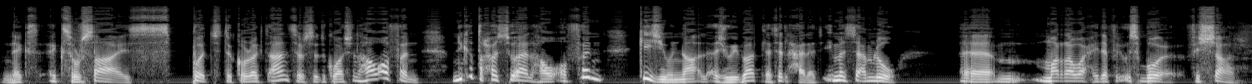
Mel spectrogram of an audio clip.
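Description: Lively male teacher, dry sound. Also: mid-range voice, racing, no room sound. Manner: reads answers aloud, switches to Darija to explain. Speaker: English teacher. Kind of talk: test correction lesson.

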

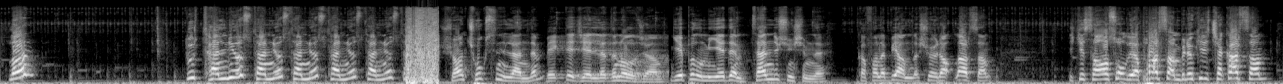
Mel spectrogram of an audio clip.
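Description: A young man giving casual commentary over his own gameplay, chatty and trash-talking opponents, with keyboard and mouse clicks at his desk mic. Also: high voice. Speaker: gaming YouTuber. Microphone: desk microphone, keyboard and mouse clicks.

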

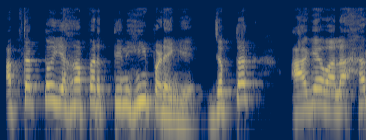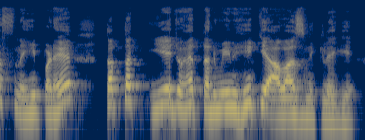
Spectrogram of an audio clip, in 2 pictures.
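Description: Patient teacher spelling out sounds slowly. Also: medium pitch, expressive, fairly bright tone, husky. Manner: patient, explains step by step and asks rhetorical questions; spells out letters slowly and stretches syllables. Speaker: Quran recitation teacher. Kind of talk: tajweed lesson.

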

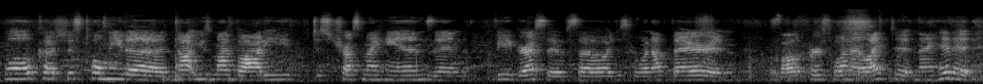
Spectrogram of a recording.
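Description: A young woman college softball player giving brief, simple answers after a game, in a small wooden press box with a headset mic. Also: medium pitch, steady tone, moderate pace. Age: 20s. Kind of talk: postgame interview. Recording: echoey, distant, noisy outdoor ambience.

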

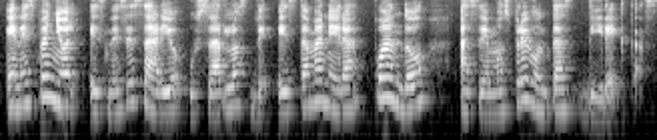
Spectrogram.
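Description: A woman teaching a Spanish grammar lesson, explaining clearly and deliberately through example sentences. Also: mid-range voice. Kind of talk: slow scripted grammar lesson.

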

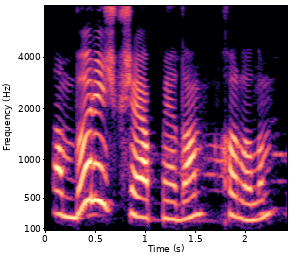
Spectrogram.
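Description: A woman giving live gameplay commentary, excitable and quick to laugh and shout out exclamations. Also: high voice. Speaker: gaming video creator.

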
